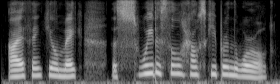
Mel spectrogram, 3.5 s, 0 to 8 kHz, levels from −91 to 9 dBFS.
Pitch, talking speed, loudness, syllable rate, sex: 215 Hz, 190 wpm, -18 LUFS, 5.6 syllables/s, female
